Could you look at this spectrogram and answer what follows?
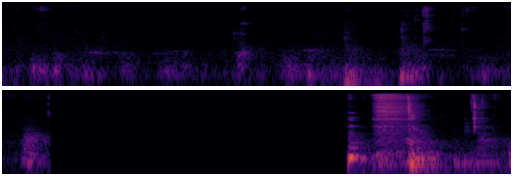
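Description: Someone eats and chews food close to the microphone: soft, irregular wet chewing and biting noises with breaths over several seconds, then a pause of silence before louder mouth sounds and rustling return.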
